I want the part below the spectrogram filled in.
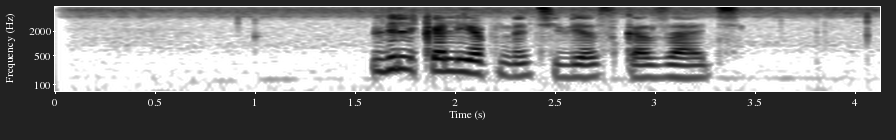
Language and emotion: Russian, positive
